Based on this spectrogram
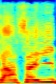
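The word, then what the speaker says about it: açaí: told me as it's a it's asai bowl. I've always said to have them spell it just to make sure.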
